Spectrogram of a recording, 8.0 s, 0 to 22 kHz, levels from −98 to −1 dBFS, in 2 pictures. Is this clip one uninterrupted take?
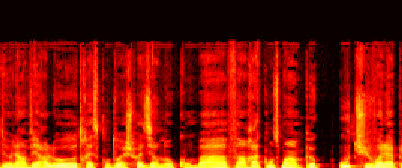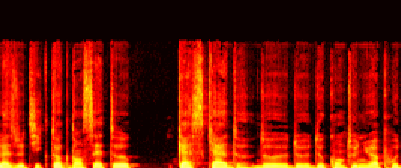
yes; 0 cuts

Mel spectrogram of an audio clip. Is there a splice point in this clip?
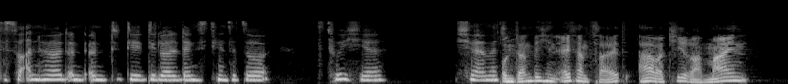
yes; 1 cut; at 5.0 s

